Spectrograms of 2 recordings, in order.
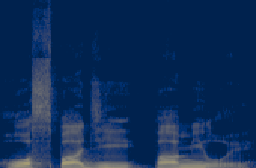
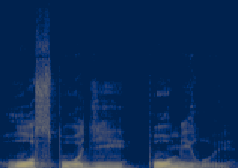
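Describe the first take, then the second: First: Unstressed O vowels are reduced toward an A sound. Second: Unstressed O vowels keep a full O sound. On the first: The speaker calls it wrong. "is incorrect because it reduces the unstressed O to A" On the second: The speaker calls it right. "The correct way is"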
